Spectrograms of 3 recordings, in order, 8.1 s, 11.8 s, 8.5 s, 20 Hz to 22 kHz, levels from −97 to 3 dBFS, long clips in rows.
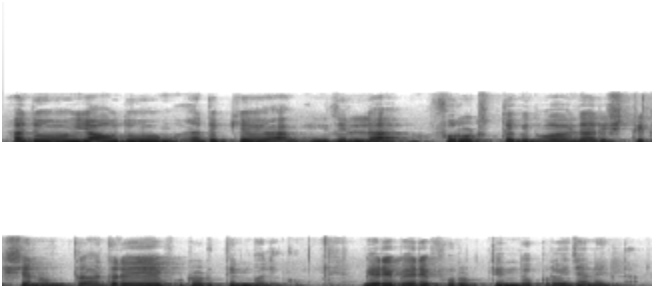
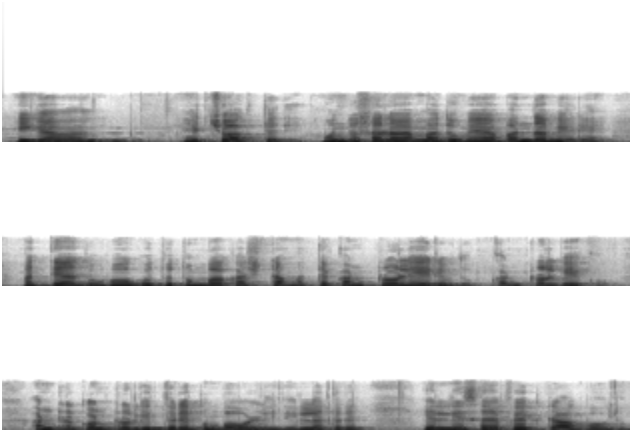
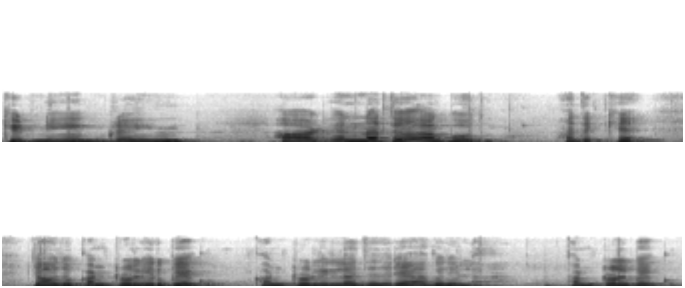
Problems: none marked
